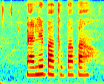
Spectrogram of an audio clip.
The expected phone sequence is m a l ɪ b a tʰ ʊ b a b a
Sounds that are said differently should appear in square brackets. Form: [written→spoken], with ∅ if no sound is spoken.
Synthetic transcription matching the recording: [m→n] a l ɪ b a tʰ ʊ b a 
